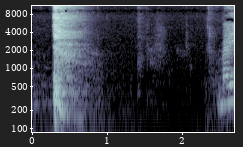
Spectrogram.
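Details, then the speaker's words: Single forceful effective (huff) cough after deep breaths, acted demonstration by a nursing student with a woman patient during chest physiotherapy with postural drainage, bringing up phlegm. "Baik, Ibu. Untuk yang empat kalinya Ibu hentakan ya, Bu. Baik. Tarik napas. Hentakan, Bu."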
